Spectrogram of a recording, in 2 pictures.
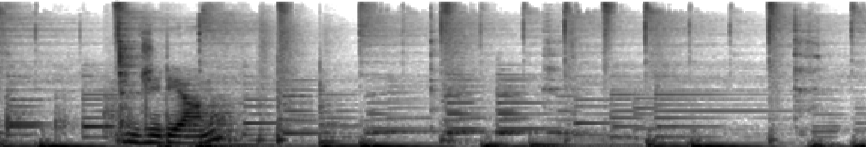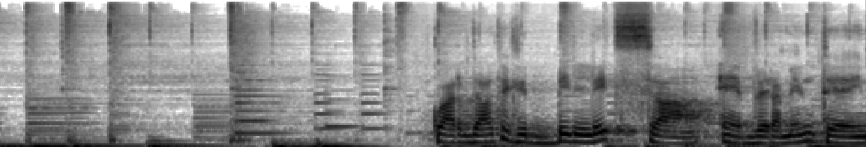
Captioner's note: speaking Italian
